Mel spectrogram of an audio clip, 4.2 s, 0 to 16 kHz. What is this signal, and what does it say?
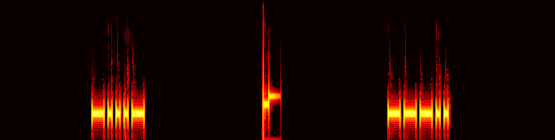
Morse code, heard as a keyed tone, about 40 wpm, 700 Hz. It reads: <BT> 8
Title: Single Character (Letter:Number:Punctuation:Prosign) 40wpm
